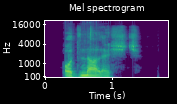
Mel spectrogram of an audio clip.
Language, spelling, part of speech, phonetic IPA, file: Polish, odnaleźć, verb, [ɔdˈnalɛɕt͡ɕ], Pl-odnaleźć.ogg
